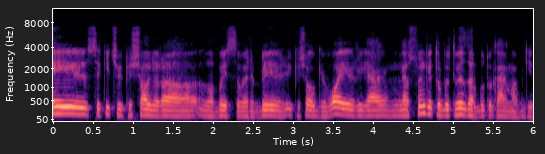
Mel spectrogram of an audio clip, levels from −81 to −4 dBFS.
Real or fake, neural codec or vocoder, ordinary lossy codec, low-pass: fake; codec, 16 kHz, 4 kbps, FreqCodec, smaller model; MP3, 64 kbps; 7.2 kHz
